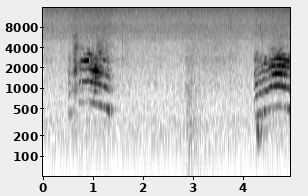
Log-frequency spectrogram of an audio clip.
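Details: A domestic cat gives two clear drawn-out meows, the first arched and falling, the second rising after a pause, against a quiet background hiss.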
